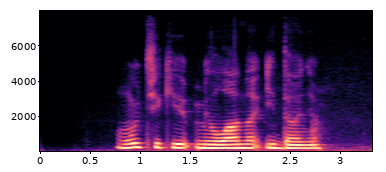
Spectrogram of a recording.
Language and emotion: Russian, neutral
